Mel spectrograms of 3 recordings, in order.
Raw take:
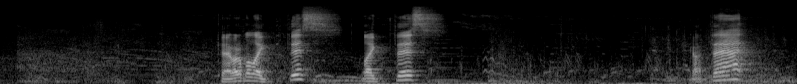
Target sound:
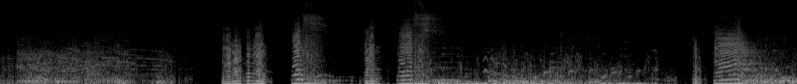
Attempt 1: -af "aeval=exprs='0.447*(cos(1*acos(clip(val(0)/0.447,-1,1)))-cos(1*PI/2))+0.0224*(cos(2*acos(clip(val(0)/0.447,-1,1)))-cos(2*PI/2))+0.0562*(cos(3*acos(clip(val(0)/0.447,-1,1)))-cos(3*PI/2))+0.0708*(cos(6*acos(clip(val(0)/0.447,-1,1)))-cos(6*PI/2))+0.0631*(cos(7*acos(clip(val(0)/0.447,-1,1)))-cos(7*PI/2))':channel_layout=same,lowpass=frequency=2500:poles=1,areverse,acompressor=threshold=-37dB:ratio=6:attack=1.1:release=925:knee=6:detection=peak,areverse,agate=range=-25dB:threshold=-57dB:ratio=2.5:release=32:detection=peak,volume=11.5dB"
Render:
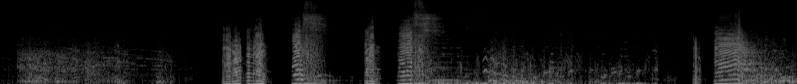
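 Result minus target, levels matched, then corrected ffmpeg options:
250 Hz band −5.0 dB
-af "aeval=exprs='0.447*(cos(1*acos(clip(val(0)/0.447,-1,1)))-cos(1*PI/2))+0.0224*(cos(2*acos(clip(val(0)/0.447,-1,1)))-cos(2*PI/2))+0.0562*(cos(3*acos(clip(val(0)/0.447,-1,1)))-cos(3*PI/2))+0.0708*(cos(6*acos(clip(val(0)/0.447,-1,1)))-cos(6*PI/2))+0.0631*(cos(7*acos(clip(val(0)/0.447,-1,1)))-cos(7*PI/2))':channel_layout=same,lowpass=frequency=2500:poles=1,lowshelf=frequency=330:gain=10.5,areverse,acompressor=threshold=-37dB:ratio=6:attack=1.1:release=925:knee=6:detection=peak,areverse,agate=range=-25dB:threshold=-57dB:ratio=2.5:release=32:detection=peak,volume=11.5dB"

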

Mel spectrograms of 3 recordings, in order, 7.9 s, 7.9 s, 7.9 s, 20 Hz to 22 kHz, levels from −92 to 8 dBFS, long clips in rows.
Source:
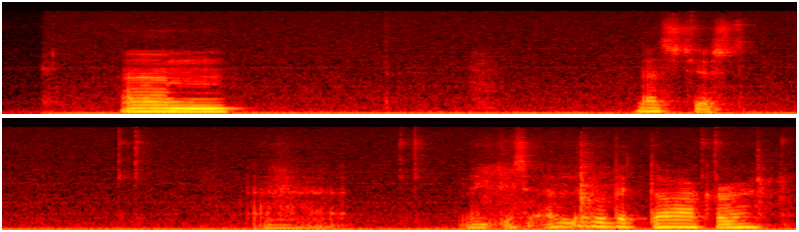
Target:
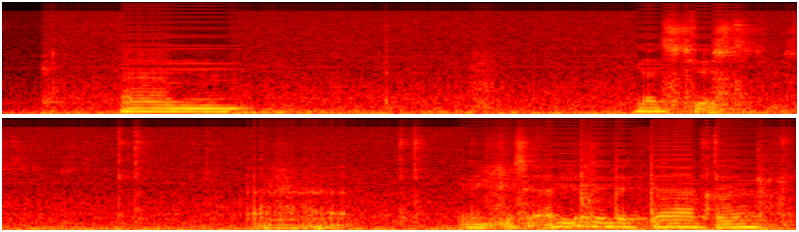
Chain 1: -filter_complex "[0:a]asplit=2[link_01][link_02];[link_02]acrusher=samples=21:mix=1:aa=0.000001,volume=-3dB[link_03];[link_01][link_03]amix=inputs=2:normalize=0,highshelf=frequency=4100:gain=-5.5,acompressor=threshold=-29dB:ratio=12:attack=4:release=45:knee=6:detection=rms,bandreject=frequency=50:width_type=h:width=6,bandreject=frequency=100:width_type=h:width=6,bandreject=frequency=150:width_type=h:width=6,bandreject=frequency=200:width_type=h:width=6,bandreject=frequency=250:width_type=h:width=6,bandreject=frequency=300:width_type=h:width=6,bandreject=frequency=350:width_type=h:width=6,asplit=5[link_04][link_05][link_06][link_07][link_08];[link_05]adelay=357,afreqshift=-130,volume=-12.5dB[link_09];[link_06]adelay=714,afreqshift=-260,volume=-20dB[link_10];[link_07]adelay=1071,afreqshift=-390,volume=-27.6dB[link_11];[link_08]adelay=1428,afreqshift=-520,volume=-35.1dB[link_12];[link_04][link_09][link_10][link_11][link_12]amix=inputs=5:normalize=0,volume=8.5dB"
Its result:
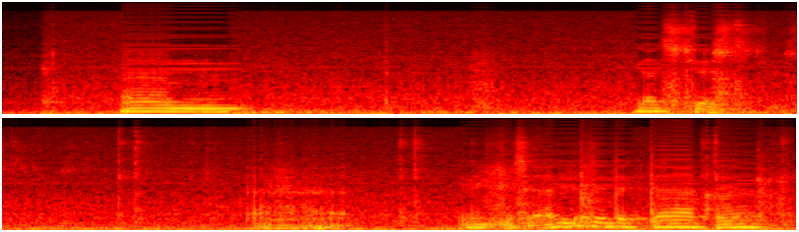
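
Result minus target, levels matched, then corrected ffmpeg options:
8,000 Hz band −6.5 dB
-filter_complex "[0:a]asplit=2[link_01][link_02];[link_02]acrusher=samples=21:mix=1:aa=0.000001,volume=-3dB[link_03];[link_01][link_03]amix=inputs=2:normalize=0,highshelf=frequency=4100:gain=4,acompressor=threshold=-29dB:ratio=12:attack=4:release=45:knee=6:detection=rms,bandreject=frequency=50:width_type=h:width=6,bandreject=frequency=100:width_type=h:width=6,bandreject=frequency=150:width_type=h:width=6,bandreject=frequency=200:width_type=h:width=6,bandreject=frequency=250:width_type=h:width=6,bandreject=frequency=300:width_type=h:width=6,bandreject=frequency=350:width_type=h:width=6,asplit=5[link_04][link_05][link_06][link_07][link_08];[link_05]adelay=357,afreqshift=-130,volume=-12.5dB[link_09];[link_06]adelay=714,afreqshift=-260,volume=-20dB[link_10];[link_07]adelay=1071,afreqshift=-390,volume=-27.6dB[link_11];[link_08]adelay=1428,afreqshift=-520,volume=-35.1dB[link_12];[link_04][link_09][link_10][link_11][link_12]amix=inputs=5:normalize=0,volume=8.5dB"

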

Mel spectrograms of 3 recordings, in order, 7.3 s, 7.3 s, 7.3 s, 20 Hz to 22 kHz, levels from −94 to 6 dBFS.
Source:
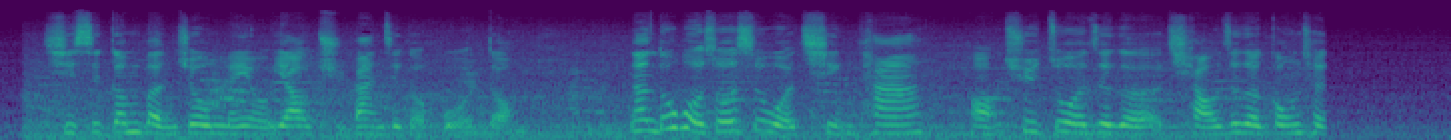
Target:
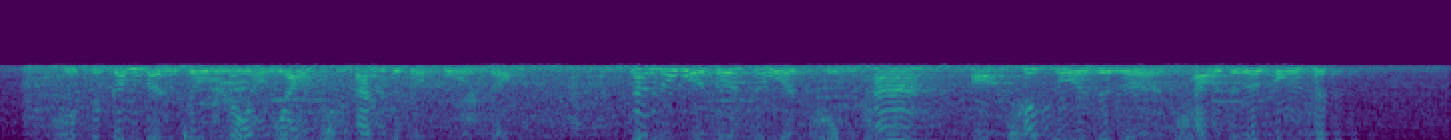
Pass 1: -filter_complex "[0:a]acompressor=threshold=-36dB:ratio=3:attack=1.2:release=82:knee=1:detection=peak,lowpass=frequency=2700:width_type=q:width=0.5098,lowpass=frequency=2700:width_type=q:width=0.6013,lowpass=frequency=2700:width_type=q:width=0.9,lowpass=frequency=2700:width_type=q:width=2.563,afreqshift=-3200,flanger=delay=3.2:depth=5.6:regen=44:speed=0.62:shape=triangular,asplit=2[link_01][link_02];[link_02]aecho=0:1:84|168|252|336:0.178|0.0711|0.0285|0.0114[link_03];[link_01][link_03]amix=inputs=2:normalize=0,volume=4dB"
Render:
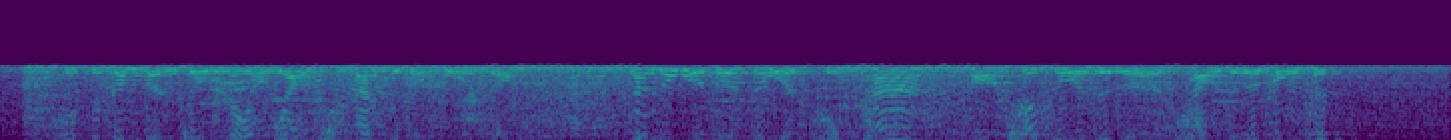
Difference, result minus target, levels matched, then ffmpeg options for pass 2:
downward compressor: peak gain reduction +7.5 dB
-filter_complex "[0:a]acompressor=threshold=-25dB:ratio=3:attack=1.2:release=82:knee=1:detection=peak,lowpass=frequency=2700:width_type=q:width=0.5098,lowpass=frequency=2700:width_type=q:width=0.6013,lowpass=frequency=2700:width_type=q:width=0.9,lowpass=frequency=2700:width_type=q:width=2.563,afreqshift=-3200,flanger=delay=3.2:depth=5.6:regen=44:speed=0.62:shape=triangular,asplit=2[link_01][link_02];[link_02]aecho=0:1:84|168|252|336:0.178|0.0711|0.0285|0.0114[link_03];[link_01][link_03]amix=inputs=2:normalize=0,volume=4dB"

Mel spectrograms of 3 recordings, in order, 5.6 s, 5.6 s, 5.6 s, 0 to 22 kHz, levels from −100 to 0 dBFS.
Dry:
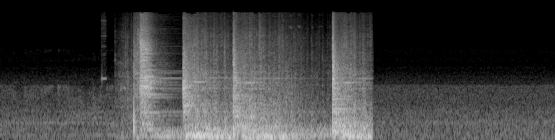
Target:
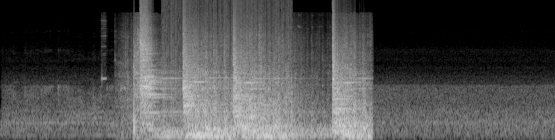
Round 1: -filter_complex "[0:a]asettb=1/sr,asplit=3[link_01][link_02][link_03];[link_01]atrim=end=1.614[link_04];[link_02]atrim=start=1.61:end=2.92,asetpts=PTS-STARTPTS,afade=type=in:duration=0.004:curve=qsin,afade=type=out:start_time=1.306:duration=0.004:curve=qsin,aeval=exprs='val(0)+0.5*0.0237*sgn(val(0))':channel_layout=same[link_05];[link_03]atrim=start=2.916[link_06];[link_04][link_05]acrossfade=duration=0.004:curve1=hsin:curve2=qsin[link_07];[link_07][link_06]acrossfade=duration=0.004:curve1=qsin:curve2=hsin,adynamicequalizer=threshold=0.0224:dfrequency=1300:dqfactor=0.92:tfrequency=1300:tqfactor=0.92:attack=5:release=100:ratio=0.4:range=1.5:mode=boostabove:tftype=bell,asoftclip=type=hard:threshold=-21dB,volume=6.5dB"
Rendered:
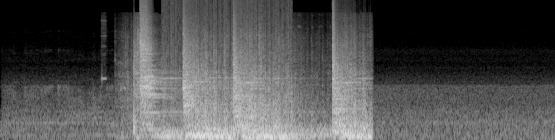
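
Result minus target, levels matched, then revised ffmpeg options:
125 Hz band +3.0 dB
-filter_complex "[0:a]asettb=1/sr,asplit=3[link_01][link_02][link_03];[link_01]atrim=end=1.614[link_04];[link_02]atrim=start=1.61:end=2.92,asetpts=PTS-STARTPTS,afade=type=in:duration=0.004:curve=qsin,afade=type=out:start_time=1.306:duration=0.004:curve=qsin,aeval=exprs='val(0)+0.5*0.0237*sgn(val(0))':channel_layout=same[link_05];[link_03]atrim=start=2.916[link_06];[link_04][link_05]acrossfade=duration=0.004:curve1=hsin:curve2=qsin[link_07];[link_07][link_06]acrossfade=duration=0.004:curve1=qsin:curve2=hsin,adynamicequalizer=threshold=0.0224:dfrequency=1300:dqfactor=0.92:tfrequency=1300:tqfactor=0.92:attack=5:release=100:ratio=0.4:range=1.5:mode=boostabove:tftype=bell,highpass=frequency=160:poles=1,asoftclip=type=hard:threshold=-21dB,volume=6.5dB"

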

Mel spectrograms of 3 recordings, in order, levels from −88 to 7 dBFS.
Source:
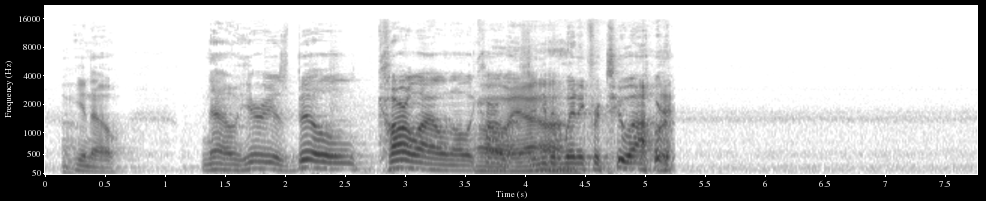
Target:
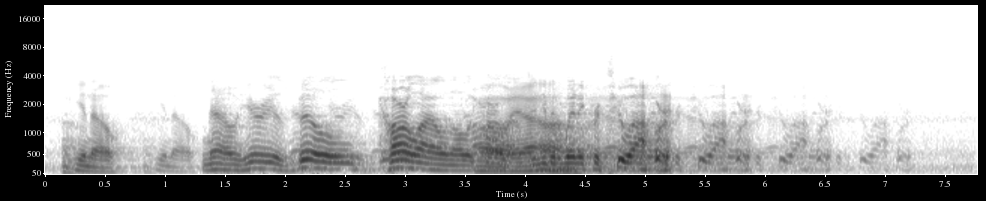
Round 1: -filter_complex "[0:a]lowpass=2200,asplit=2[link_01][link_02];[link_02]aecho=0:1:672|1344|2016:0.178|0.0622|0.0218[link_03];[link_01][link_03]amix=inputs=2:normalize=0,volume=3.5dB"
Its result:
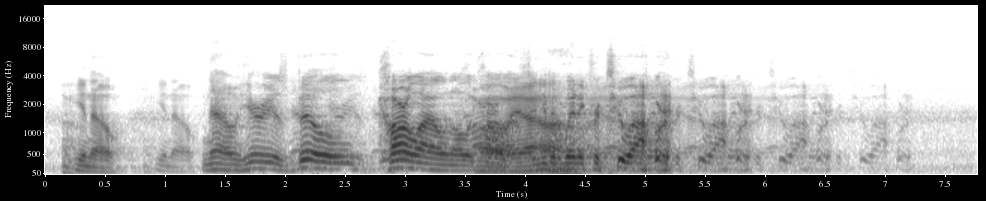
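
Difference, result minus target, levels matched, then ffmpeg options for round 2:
2,000 Hz band +13.5 dB
-filter_complex "[0:a]lowpass=590,asplit=2[link_01][link_02];[link_02]aecho=0:1:672|1344|2016:0.178|0.0622|0.0218[link_03];[link_01][link_03]amix=inputs=2:normalize=0,volume=3.5dB"

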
